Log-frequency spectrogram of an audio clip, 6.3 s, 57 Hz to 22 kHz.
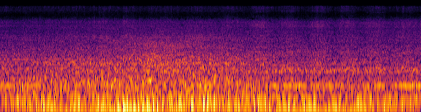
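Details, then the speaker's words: Home air conditioner compressor that would not start, now starting after repair, connected to 24 volts; deep steady hum with even low throb, no clicking or stalling; running normally. "arrancó el compresor que no estaba estaba arrancando y el compresor bueno este vamos a ver ahí se arrancó ya"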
